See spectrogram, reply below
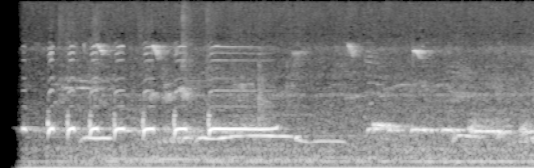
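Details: Zebra dove of the Bangkok strain singing vigorously with a long voice: a run of short clipped low cooing notes, then a held tone that steps down into a falling coo and a fresh phrase begins. Faint higher chirps and a low hum sit behind it.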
